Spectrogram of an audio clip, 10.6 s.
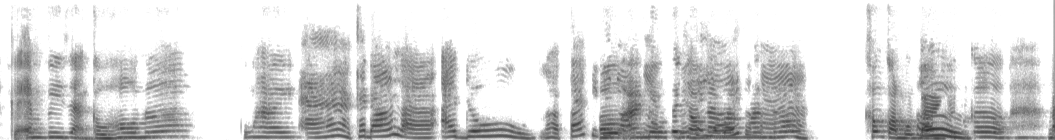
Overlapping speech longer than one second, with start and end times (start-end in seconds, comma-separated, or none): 6.0-7.9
